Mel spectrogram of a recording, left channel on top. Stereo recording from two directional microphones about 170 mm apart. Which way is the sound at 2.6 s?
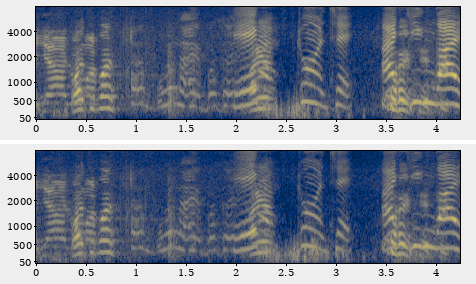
40° right (ahead or behind).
